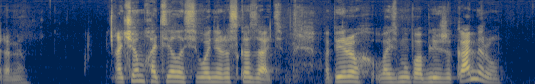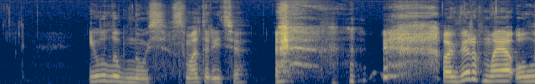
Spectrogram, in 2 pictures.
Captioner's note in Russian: смех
